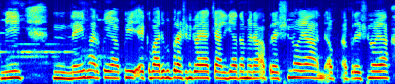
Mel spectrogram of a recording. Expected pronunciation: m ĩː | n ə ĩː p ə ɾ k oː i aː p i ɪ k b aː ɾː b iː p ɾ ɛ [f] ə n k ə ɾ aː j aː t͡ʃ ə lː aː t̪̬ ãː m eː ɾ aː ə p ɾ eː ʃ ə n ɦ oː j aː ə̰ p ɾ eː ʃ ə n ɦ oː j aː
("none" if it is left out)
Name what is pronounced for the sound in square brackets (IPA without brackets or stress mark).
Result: ʃ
